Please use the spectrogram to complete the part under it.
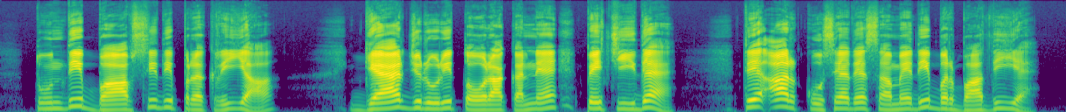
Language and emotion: Dogri, angry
